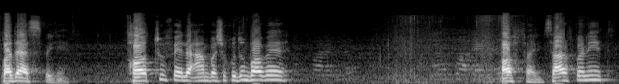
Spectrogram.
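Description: Animated male teacher quizzing a class. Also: high voice. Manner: animated, asks the class questions and answers them himself. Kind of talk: classroom lesson on Quranic Arabic grammar.

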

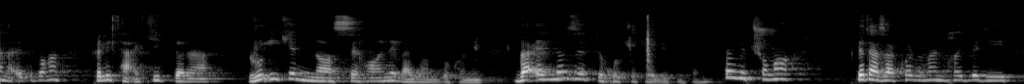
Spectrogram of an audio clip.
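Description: A man's voice: a little high, mellow. A middle-aged man lecturing students on making demands, emphatic and full of rhetorical questions. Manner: emphatic, rhetorical questions, acts out quoted voices. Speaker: university lecturer.

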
